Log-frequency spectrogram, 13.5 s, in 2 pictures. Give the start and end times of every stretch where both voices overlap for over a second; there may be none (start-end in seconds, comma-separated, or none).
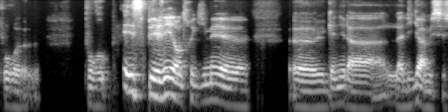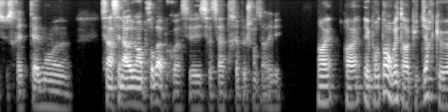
none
